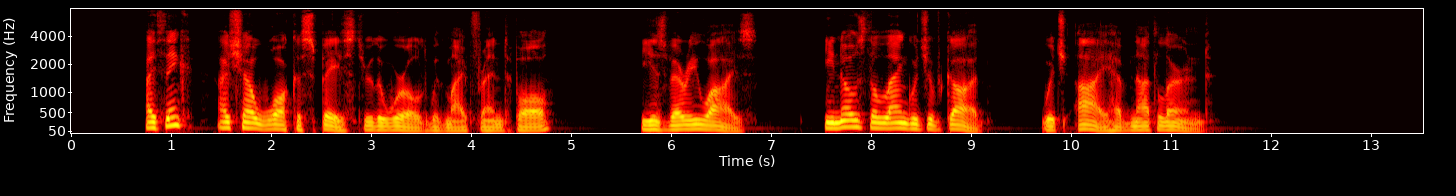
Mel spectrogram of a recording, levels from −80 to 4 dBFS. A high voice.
No: very low, 95 Hz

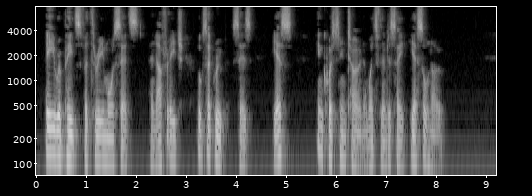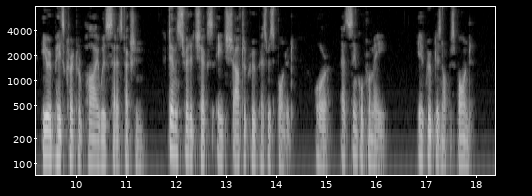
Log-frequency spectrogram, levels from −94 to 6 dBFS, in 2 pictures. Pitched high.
No: low, 105 Hz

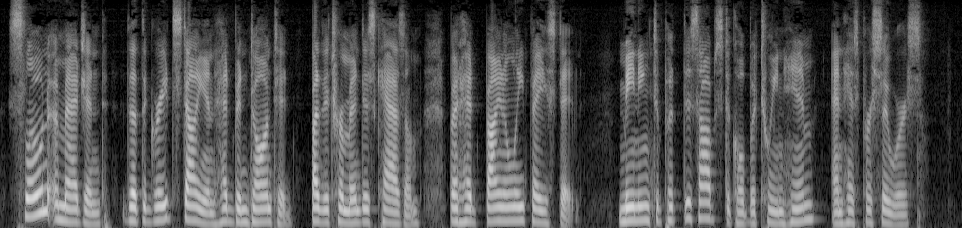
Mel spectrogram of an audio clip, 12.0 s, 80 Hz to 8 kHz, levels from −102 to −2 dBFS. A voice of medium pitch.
Yes: medium, 165 Hz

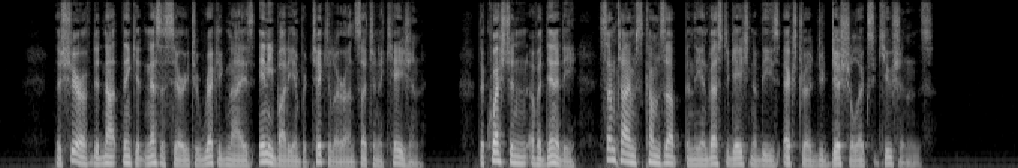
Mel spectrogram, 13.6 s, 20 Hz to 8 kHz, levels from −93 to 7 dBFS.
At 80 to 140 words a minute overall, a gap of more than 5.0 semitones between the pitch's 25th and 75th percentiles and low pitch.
Yes: slow, 135 wpm; wide, 5.5 semitones; low, 105 Hz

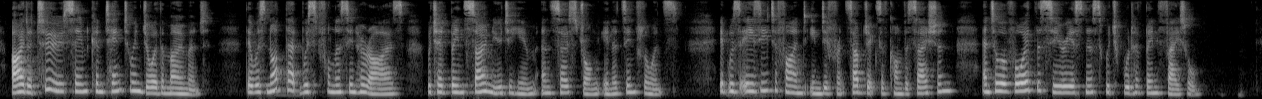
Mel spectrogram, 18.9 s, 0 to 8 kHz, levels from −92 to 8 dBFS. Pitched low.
No: high, 200 Hz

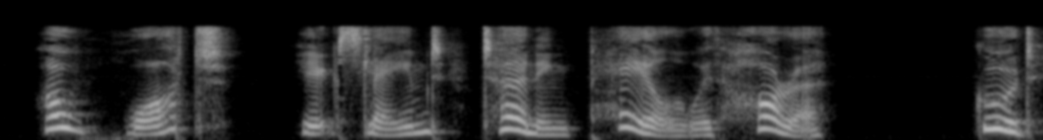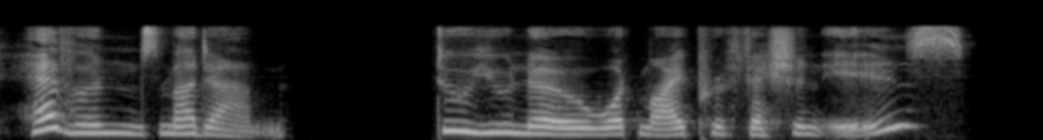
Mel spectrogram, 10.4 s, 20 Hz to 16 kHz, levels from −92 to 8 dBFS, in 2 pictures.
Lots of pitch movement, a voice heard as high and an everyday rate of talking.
No: wide, 7.3 semitones; high, 200 Hz; slow, 105 wpm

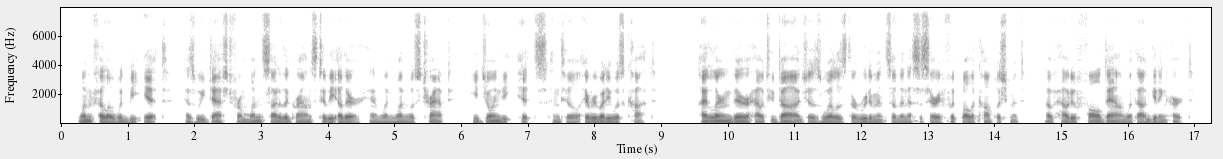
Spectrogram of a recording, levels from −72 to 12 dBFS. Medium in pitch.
No: very low, 90 Hz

